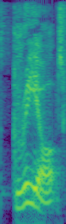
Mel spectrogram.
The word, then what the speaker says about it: griot: third piece yet which I think is it's griot which is a new word that I've learned by researching you have I pronounced that correctly um yeah the tea is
